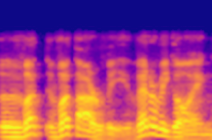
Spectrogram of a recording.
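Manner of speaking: put-on thick Slavic accent in English. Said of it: "a very good Slavic accent".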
